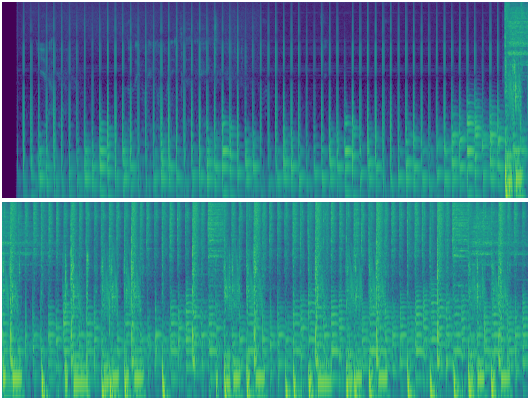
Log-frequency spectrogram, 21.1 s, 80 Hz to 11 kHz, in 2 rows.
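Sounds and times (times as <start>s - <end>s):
fast drum machine beat: 0.4s - 5.2s, 10.1s - 21.0s
synthesizer line: 10.1s - 21.0s.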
